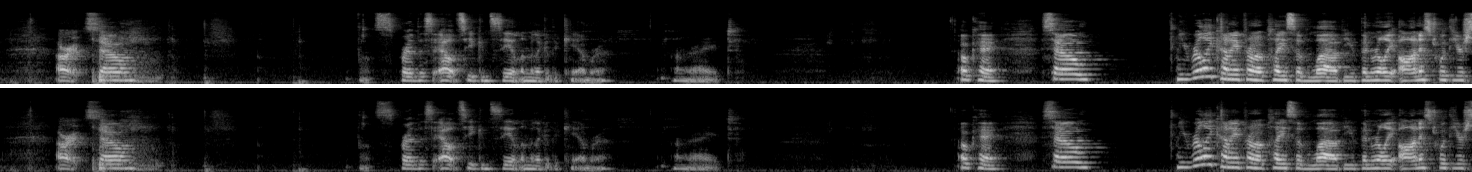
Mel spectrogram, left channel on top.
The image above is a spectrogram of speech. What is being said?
All right, so let's spread this out so you can see it. Let me look at the camera. All right. Okay, so you're really coming from a place of love. You've been really honest with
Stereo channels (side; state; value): right; quieter; 3.1 dB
